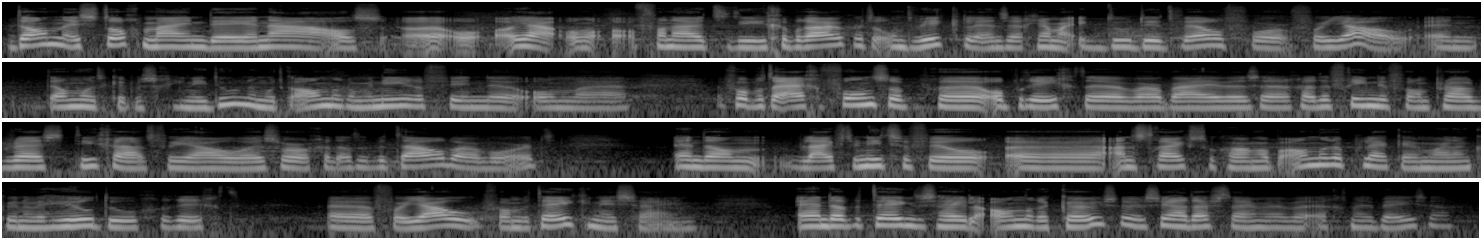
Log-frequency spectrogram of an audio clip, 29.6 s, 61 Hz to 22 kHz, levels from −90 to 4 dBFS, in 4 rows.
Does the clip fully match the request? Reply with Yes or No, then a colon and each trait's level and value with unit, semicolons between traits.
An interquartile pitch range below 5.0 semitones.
Yes: narrow, 2.5 semitones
